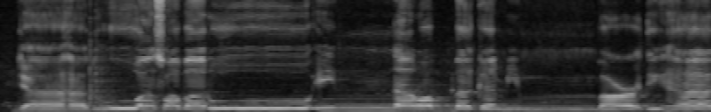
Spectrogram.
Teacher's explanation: نون ساکن کے بعد حرف با ہے تو یہاں پر اقلاب ہوگا، نون ساکن کو میم سے بدل کر غنہ زمانی کر کے پڑھیں گے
